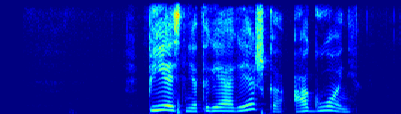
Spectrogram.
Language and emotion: Russian, positive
